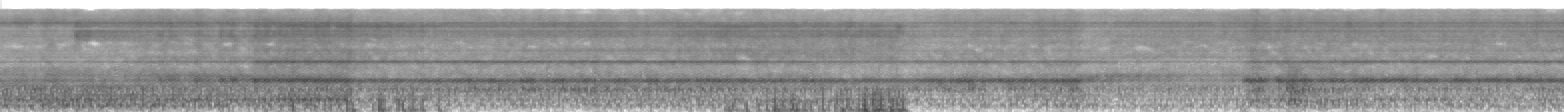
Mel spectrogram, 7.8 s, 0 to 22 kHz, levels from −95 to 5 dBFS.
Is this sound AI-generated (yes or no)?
yes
